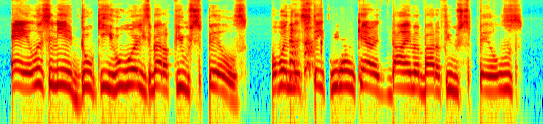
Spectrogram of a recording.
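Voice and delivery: laid-on Brooklyn accent. Speakers imagine how a character would sound, trying a brooklyn accent. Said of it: "that sounds like Brooklyn type".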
